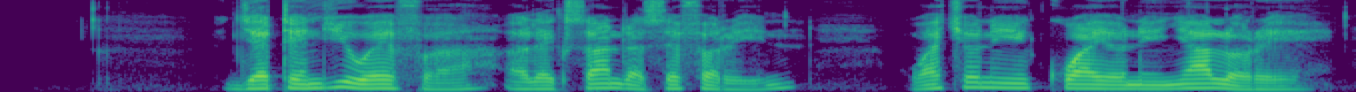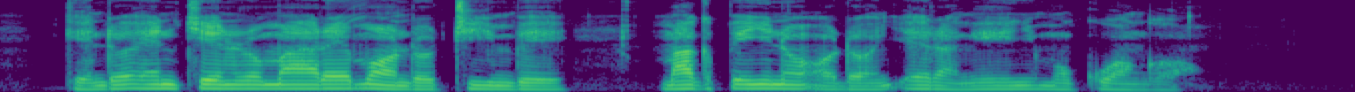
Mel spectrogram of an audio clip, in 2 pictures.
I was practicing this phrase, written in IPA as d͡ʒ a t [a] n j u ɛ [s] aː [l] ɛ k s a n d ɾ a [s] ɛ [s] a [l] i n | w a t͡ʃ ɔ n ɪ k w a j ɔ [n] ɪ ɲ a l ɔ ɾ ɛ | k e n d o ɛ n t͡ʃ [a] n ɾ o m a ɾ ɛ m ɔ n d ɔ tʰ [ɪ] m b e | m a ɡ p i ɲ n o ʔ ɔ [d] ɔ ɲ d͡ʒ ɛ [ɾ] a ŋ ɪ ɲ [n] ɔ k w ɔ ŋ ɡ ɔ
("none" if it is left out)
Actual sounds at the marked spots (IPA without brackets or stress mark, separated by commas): ɛ, f, l, s, f, ɾ, n, e, i, d, ɾ, m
